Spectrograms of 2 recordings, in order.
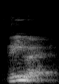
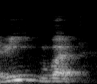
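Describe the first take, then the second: First: Said in the usual way. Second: river broken into ri and var; a gap inside river, ri then var; syllable by syllable. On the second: Shown as a demonstration. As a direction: slowly separate the two syllables of river. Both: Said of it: "दो बार हमें सांस लेना पड़ रहा है".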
